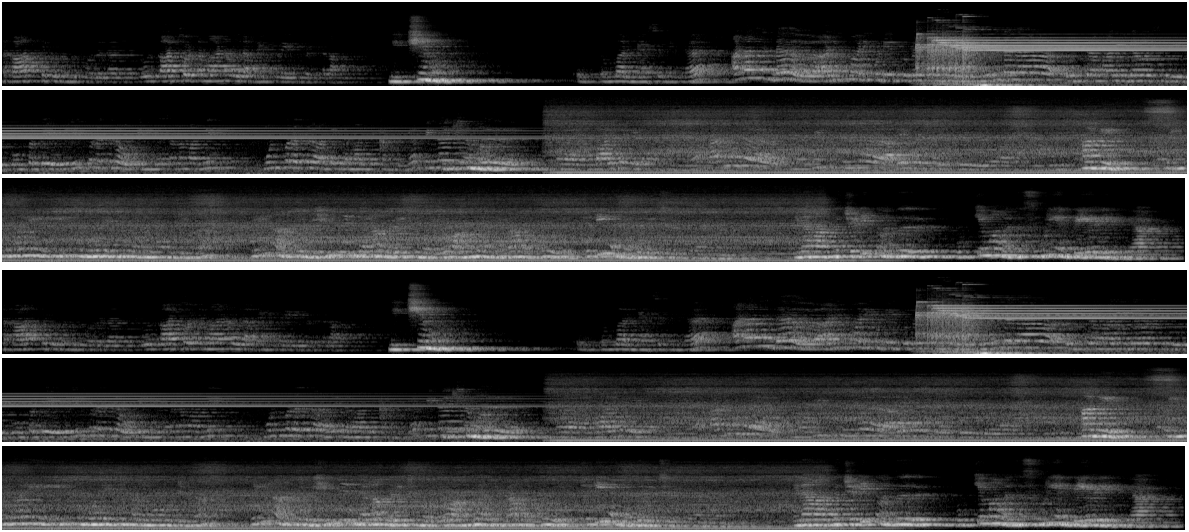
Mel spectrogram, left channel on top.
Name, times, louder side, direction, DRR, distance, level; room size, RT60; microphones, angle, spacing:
voice 1, 0.0-3.4 5.7-14.1 14.5-17.0 17.4-23.0, left 2 dB, 75° left, -2 dB, 0.5 m, -35 dB
voice 2, 3.9-4.5 16.2-16.9 22.6-23.0 23.4-25.8 26.2-31.0 31.6-33.0 33.2-35.2, equal, 60° right, -8 dB, 0.7 m, -23 dB
sound 1, 9.1-19.0, left 2 dB, ahead, 0.5 m, -28 dB
sound 2, 17.2-32.0, left 1 dB, 50° left, 0.9 m, -35 dB
4.8 x 2.2 x 3.1 m, 1.3 s
head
